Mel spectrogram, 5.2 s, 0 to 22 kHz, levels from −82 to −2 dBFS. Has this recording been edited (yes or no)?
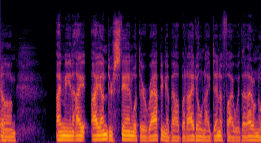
no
